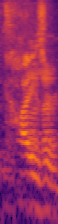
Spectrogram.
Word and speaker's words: Caesar: The reason that battle took place is because of what a guy named Gas Julius Kaiser did. You guys incorrectly call him Julius Caesar.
